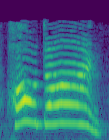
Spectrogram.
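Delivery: high, loud warning shout. A narrator's reading. Gran to the children as the car crashes downhill, loud shout. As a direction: call out for passengers to brace themselves. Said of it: "shouted Gran".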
